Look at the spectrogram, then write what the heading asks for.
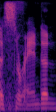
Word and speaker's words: Sarandon: say his last name it's chris like uh sarandon is it okay it is surrounded i wasn't i'm pretty sure that's how it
